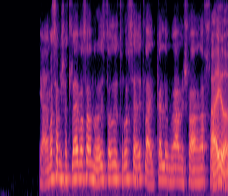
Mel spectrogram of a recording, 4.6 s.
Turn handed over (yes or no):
yes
